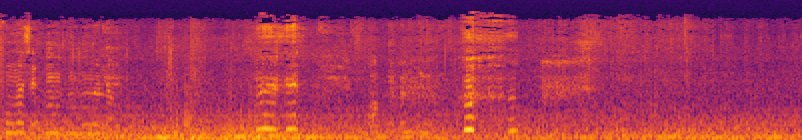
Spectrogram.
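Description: Steady low rumble of a car driving, heard from inside the cabin, with people's voices over the first few seconds and one brief, sharp, loud sound about halfway through.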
